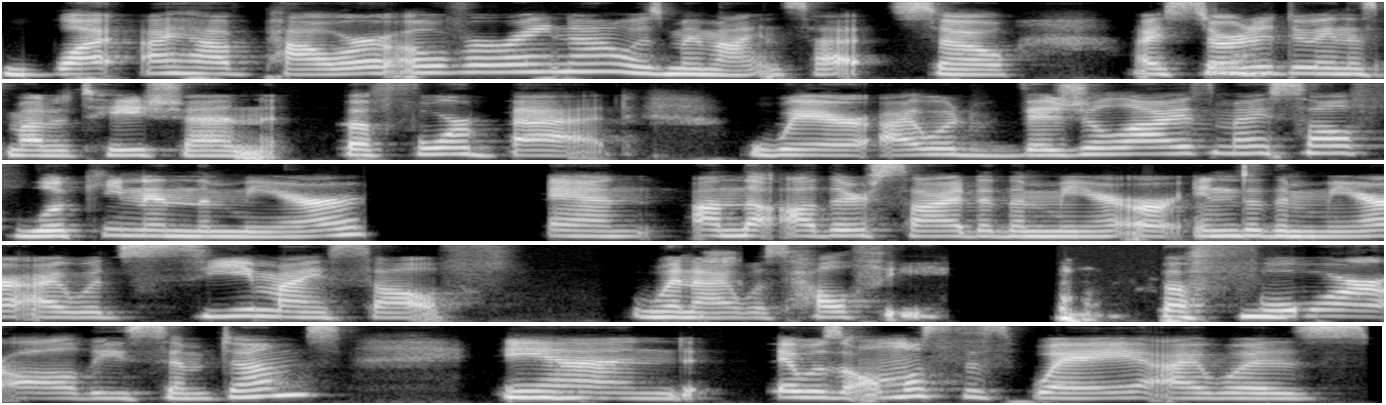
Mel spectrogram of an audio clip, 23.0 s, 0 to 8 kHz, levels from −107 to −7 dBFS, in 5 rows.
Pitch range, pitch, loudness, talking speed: 200-235 Hz, 210 Hz, -19 LUFS, 155 wpm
